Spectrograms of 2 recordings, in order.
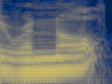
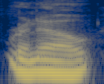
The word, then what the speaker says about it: Renault: was a what we called a Renault Dauphine. We, of course, mispronounced Renault. It was a Renault Dauphine.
